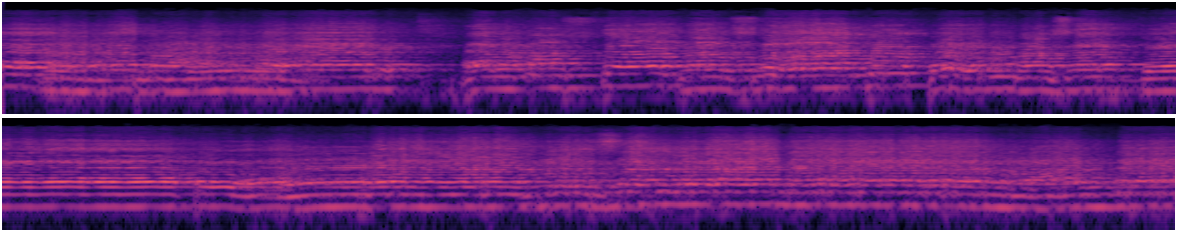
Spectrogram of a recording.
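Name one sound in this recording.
A young man sings along through a microphone.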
